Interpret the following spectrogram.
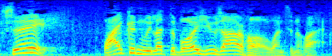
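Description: Vain blustery commissioner, middle-aged, 1950s radio comedy, very animated pitch, muffled noisy recording. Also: male voice, fairly quick. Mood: flustered. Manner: pompous, exclaiming, grumbling.

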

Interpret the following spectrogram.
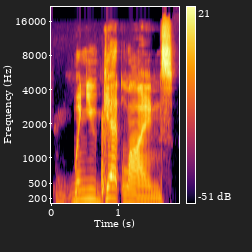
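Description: A man's voice: medium pitch, animated, drawn-out words, no room sound, clean studio sound. A man co-hosting a podcast in casual chat, speaking emphatically and with enthusiasm. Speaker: podcast co-host.

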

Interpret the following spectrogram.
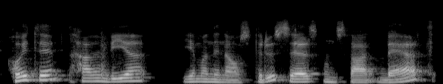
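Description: Male podcast host, mellow mid voice, rephrases questions, dull lo-fi recording. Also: mid-range voice, creaky. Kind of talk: hosting a podcast interview. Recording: dull, lo-fi sound.

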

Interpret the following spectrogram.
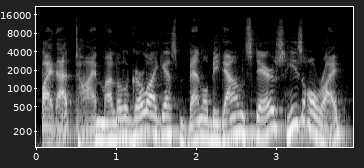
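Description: A man's voice: on the high side, big pitch swings, normal speed, a little mellow. A man voicing a kindly, encouraging parson who visits sick children in a storybook.

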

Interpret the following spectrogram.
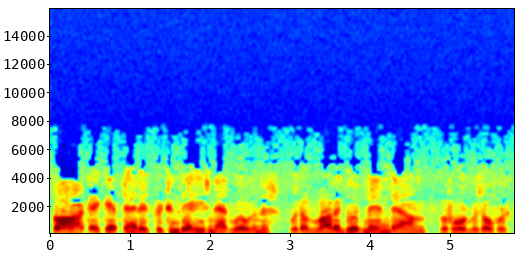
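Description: A man's voice: low-pitched, lively intonation, moderate pace, husky, full character voice. A man giving a folksy, drawling spoken introduction in a vintage radio broadcast. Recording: tinny old radio broadcast.

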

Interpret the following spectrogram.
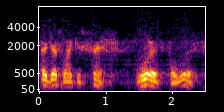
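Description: A man's voice: medium pitch, unhurried, over loud music, natural voice. An actor playing a taunting, sarcastic henchman villain in a 1950s radio drama. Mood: sly sarcasm. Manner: sarcastic, goading. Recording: muffled, phone-like old radio recording.

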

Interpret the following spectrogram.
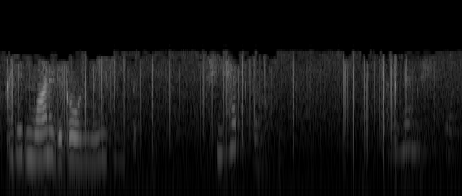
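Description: A woman's voice: high voice, normal speed, close to an everyday voice. An actress playing a trusting, innocent six-year-old girl in a childlike, earnest way for a 1940s radio drama. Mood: wistful. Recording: muffled, hissy old radio recording.

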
